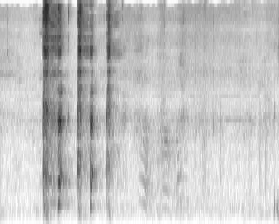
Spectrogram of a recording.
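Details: Voluntary fake cough: a child gives a quick run of three or four short, deliberate coughs, followed by faint background voices.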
